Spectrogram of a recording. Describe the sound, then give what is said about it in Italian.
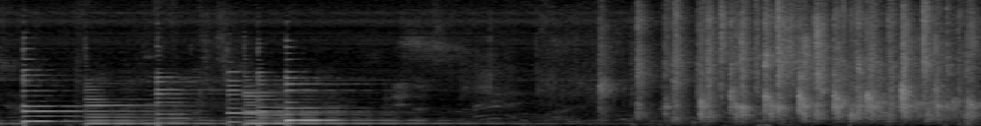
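A melodic vocal line with held notes winds down, then audience applause breaks out, a dense crackling wash of many clapping hands that fills the final seconds. “questo è l'applauso del volume.”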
